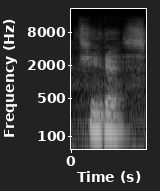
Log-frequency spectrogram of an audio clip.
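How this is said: The name is said in an American way. "Americans I think pronounce it Tidus"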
